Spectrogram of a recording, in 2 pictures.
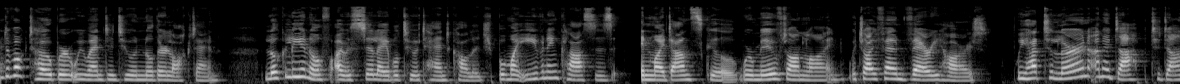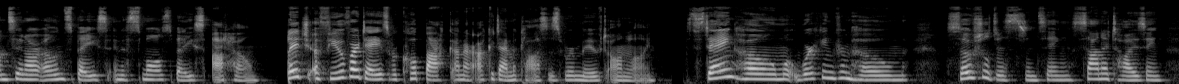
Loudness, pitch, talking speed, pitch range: -21 LUFS, 220 Hz, 190 wpm, 205-245 Hz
